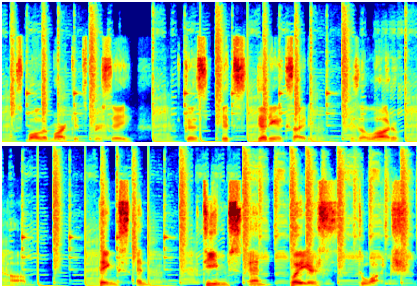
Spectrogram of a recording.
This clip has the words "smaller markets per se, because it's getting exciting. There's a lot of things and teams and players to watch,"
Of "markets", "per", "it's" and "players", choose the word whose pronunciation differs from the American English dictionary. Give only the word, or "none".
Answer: players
